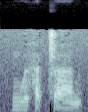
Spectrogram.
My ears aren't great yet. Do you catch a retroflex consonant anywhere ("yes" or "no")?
yes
